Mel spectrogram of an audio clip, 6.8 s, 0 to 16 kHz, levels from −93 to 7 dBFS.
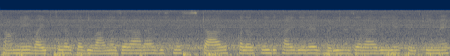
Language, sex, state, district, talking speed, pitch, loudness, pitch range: Hindi, male, Chhattisgarh, Raipur, 205 wpm, 200 Hz, -17 LUFS, 190-205 Hz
